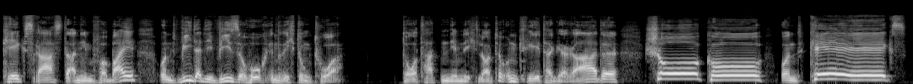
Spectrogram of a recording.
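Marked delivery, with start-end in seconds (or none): 6.4-9.1 calling. Acted. Narrator echoes the girls calling.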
